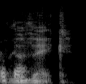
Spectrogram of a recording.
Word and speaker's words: Vivek: What he tells people is it rhymes with cake. That's how to remember Vivek.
